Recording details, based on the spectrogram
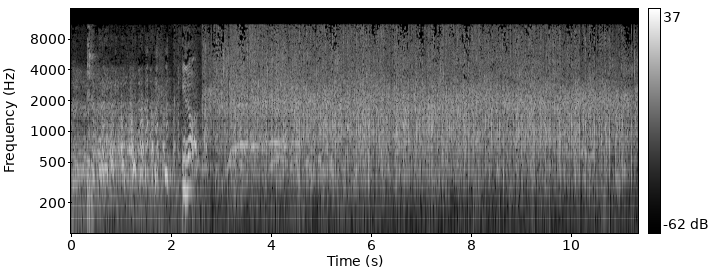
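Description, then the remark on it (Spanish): An audience bursts into sustained applause, dense steady clapping filling the whole clip, with a brief murmur of voices and a laugh mixed in near the start. “Temo que os han dado algo para que aplaudáis más.”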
